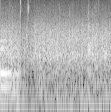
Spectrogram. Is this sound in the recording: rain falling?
yes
